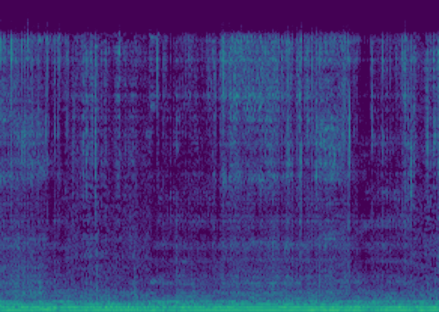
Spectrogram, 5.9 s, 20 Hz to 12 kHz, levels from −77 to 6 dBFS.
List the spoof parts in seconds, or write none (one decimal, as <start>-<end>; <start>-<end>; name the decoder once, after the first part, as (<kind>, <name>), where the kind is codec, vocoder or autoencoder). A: 0.0-0.9 (codec, SNAC); 2.0-5.5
